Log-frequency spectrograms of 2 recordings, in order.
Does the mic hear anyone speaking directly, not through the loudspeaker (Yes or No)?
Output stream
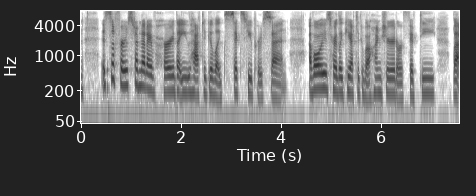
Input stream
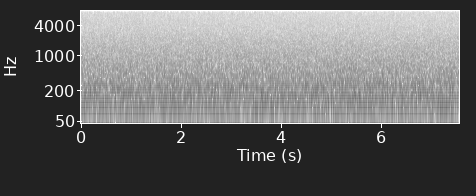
No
